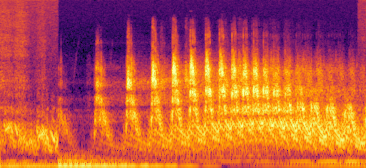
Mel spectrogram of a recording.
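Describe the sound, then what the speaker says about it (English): A synth tone with heavy effects rings out, its repeating notes smearing into a long washy reverb tail that fills the space continuously. "Maybe a touch of reverb."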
